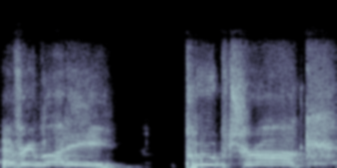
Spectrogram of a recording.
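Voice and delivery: high-pitched mock scream. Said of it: "he screams".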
